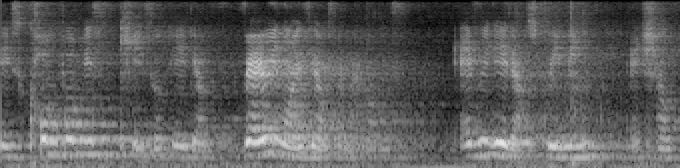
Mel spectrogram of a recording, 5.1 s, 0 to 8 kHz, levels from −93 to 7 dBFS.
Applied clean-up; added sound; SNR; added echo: none; none; none; reverberation time 2.3 s.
